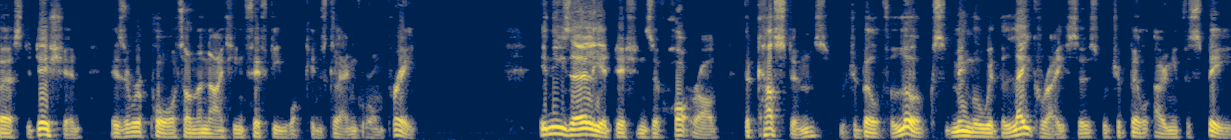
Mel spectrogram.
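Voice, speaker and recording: Lively in intonation, a man with an English accent speaks in a very deep, low voice at a moderate pace. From England. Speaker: automotive historian. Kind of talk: lecture. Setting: video call.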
